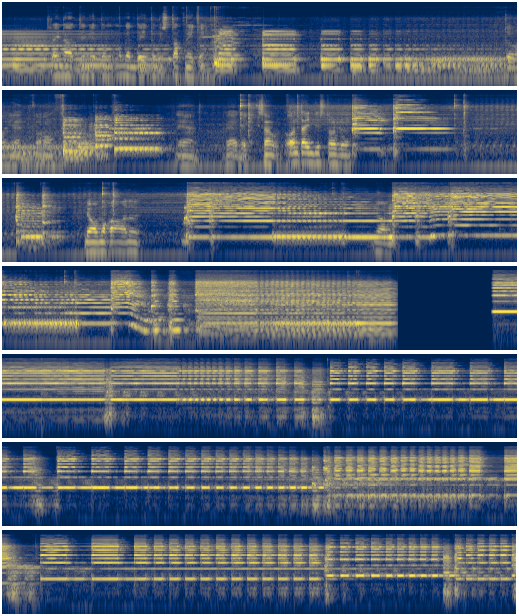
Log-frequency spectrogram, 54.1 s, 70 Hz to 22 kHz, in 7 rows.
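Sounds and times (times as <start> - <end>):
distorted electric guitar: 0.0 - 29.1, 30.6 - 54.0.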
